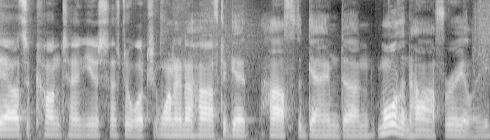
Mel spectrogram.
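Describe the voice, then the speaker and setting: With an Australian accent, a man speaks in a dark, mellow tone with monotone, flat intonation. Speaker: gaming YouTuber. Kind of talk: gameplay commentary. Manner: rambling, hesitant with fillers.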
